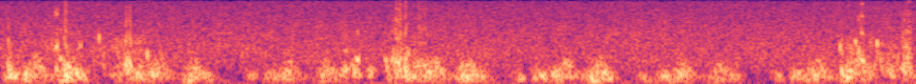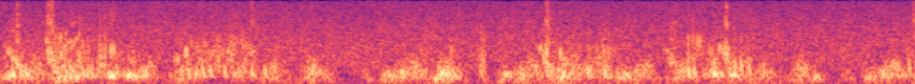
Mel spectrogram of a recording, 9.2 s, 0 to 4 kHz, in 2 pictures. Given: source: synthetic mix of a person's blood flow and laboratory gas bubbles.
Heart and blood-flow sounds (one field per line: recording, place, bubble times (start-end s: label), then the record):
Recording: Doppler ultrasound of blood flow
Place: precordium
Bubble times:
0.00-0.09 s: bubbles
0.20-0.84 s: bubbles
1.69-2.19 s: bubbles
4.17-4.77 s: bubbles
4.81-5.31 s: bubbles
5.44-5.99 s: bubbles
7.25-7.75 s: bubbles
7.88-8.38 s: bubbles
9.08-9.16 s: bubbles
From the record:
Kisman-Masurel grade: 333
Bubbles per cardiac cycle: rolling drumbeat, 9 or more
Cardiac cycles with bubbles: 50 to 99%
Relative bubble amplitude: loud (0.450 to 0.775)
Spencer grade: 3 (all of the cardiac periods contain showers or single bubble signals, but not dominating or overriding the cardiac motion signals)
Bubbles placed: anywhere in the cardiac cycle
